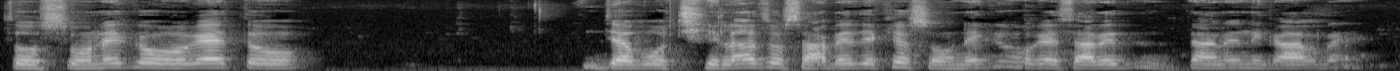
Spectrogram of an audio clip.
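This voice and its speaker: Unhurried guy telling kids a story on a video call, keeps asking them questions. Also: sits high, level tone, a little mellow. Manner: quizzes listeners mid-story; mixes simple English with Hindi. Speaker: storyteller teaching children. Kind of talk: spiritual story told to children.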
